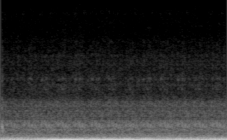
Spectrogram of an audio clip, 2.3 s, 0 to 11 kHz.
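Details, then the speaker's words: 6.0L Powerstroke diesel with a P0299 turbo underboost code, VGT turbo vanes commanded open with a scan tool: deep even idle with almost no turbo whistle, normal; closed vanes would give more whistle. "if you have a scan tool though like this I have the vgt pulled up I can open and close it and when you do this you can hear the engine change in sound so I'm going to open"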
